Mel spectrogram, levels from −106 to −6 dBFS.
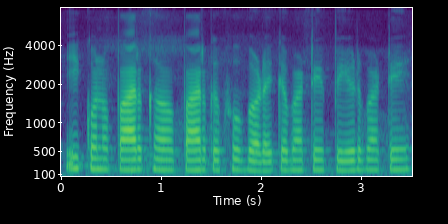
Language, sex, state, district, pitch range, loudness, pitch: Bhojpuri, female, Uttar Pradesh, Deoria, 170-180 Hz, -33 LUFS, 175 Hz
